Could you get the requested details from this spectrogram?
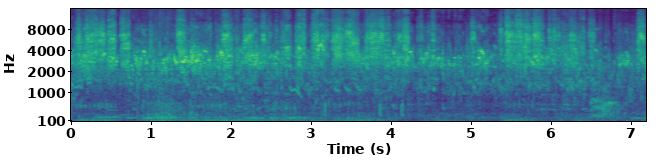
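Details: Budgerigars described as lonely make loud contact or distress calls: a nonstop, shrill chatter of quick squeaks and scratchy chirps with short rises in loudness.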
